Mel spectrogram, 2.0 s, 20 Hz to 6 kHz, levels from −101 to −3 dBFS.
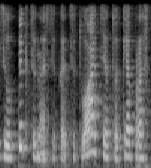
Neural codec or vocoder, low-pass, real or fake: none; 5.4 kHz; real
